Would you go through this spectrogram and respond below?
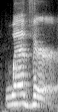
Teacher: the th there is vibrating th don't interchange with the D sound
